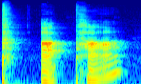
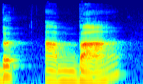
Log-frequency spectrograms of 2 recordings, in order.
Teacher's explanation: the voiceless ones, p, t, and k, are all aspirated, meaning that there's a big puff of air that comes out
